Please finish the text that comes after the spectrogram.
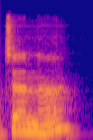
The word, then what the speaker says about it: chana: So you have to see here, chit is a is not there at the end. So once you will pronounce, you will say chit, and chana has the a. So you have to provide a.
